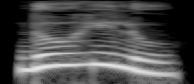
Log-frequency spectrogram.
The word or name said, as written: ದೋಹಿಲ್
